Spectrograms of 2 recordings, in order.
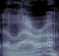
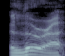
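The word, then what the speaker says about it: Loura: yeah aara is how I pronounce it but uh Aura is the proper technical pronunciation isn't it hey and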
